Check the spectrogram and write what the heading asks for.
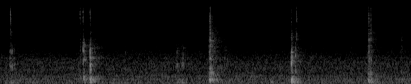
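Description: Short sharp metal clicks, about five of them most of a second apart, as two short flathead screwdrivers press a snap ring down into its groove, working it around a bit at a time.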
